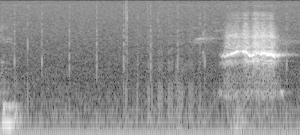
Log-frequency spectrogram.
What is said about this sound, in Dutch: ik ben benieuwd of je de vogeltjes hoort als we zo stil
